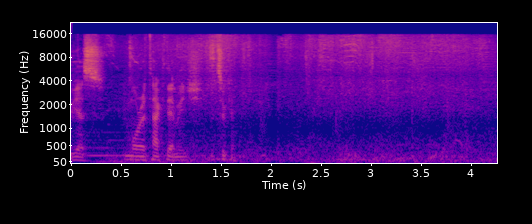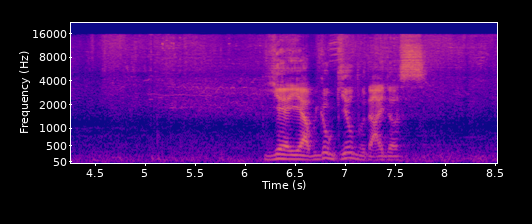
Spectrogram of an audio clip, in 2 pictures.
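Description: A young man talks through a microphone with animation.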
